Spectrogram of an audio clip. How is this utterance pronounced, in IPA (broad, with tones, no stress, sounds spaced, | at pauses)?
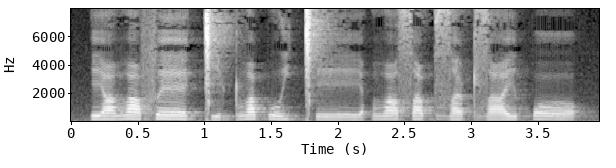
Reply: e˧ ə̯ ðˤ ɘ˥˧ f ɛː˥˧ ǀ i˩˧ ɖ ðˤ ɨ˥ p o˧ j ǀʰ eː˧˩ | ðˤ ɨ˧˩ sˤ i˧ p zˤ ɛ˧˩ ɖ zˤ eː˧ p ɔ˥˧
